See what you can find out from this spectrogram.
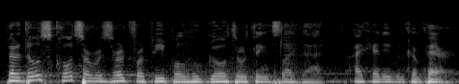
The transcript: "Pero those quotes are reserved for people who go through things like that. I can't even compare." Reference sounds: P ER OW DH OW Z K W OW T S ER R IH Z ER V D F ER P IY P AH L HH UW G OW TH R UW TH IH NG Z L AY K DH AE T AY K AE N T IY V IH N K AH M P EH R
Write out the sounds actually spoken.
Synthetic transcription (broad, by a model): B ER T DH OW Z K OW T S ER R IH Z ER V D F ER P IY P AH L HH UW G OW TH R UW TH IH NG Z L AY K DH AE T AY K AE N T IY V IH N K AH M P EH R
